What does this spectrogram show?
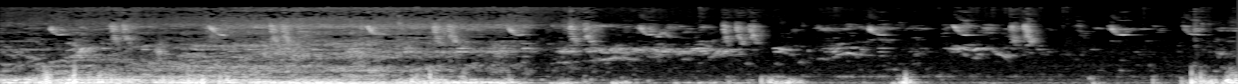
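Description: A bird chirping over and over, short falling high chirps about twice a second, over a low rumble that fades out about five seconds in.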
